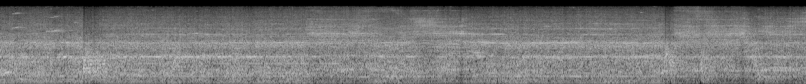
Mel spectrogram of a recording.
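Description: Circular saw table running steadily and cutting wooden boards to length for pallets: a loud, even saw whine and cutting noise.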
